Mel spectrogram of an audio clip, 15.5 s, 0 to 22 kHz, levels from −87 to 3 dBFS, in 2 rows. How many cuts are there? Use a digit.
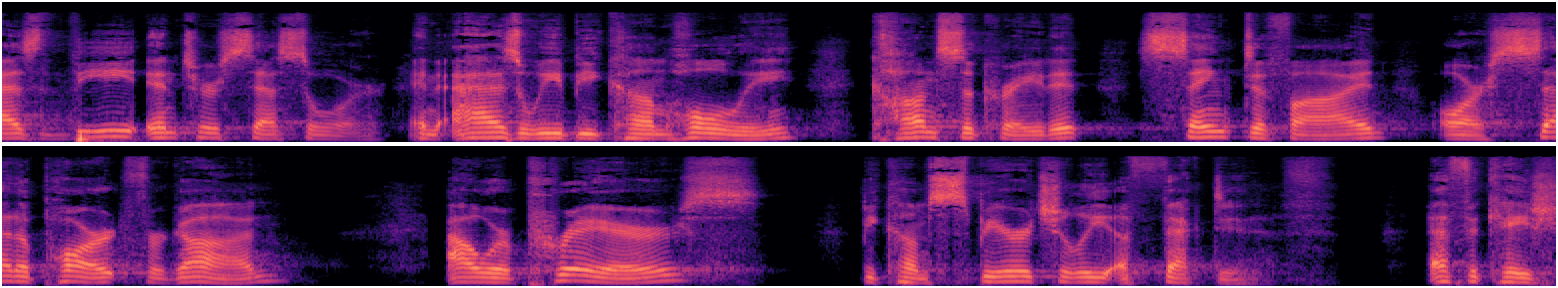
1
